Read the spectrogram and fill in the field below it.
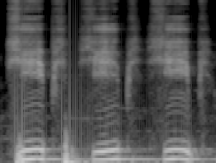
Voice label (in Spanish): "comprar", Mixe, hombre; Posesión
